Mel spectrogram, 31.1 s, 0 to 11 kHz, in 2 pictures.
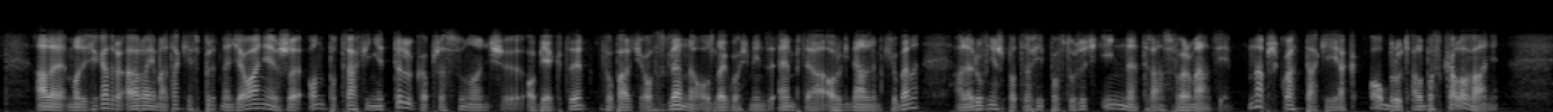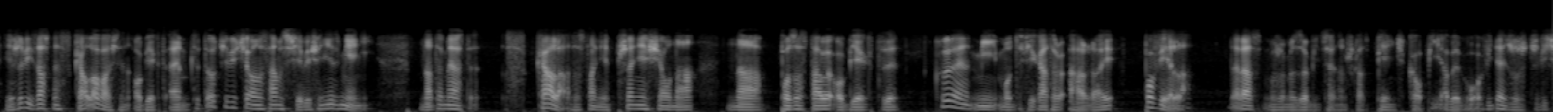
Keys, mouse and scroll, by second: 2.2 middle click, 18.1 z, 19.9 z, 20.9 s, 24.5 ctrl+click, 27.7 right click, 29.3 click, 29.6 click.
